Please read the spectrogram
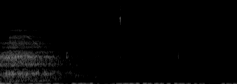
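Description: A man's soft exhale or sigh fading out over the first half second, then near quiet with one faint click about a second in.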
